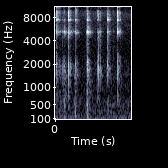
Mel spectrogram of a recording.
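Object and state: Moss agate plate tapped.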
